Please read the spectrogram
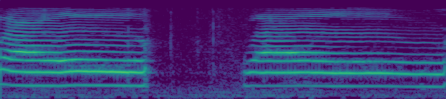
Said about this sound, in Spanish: Miau, miau. Este es el sonido que emite un gato checo. Maullar se dice miaukat.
